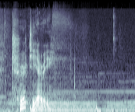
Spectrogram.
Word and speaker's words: tertiary: Tertiary. Damn. What's up, Sam Knight, by the way? Tertiary. Is that how you pronounce it?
